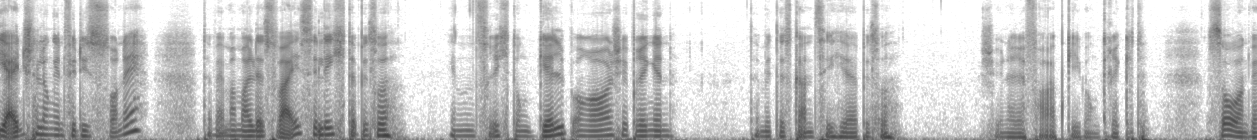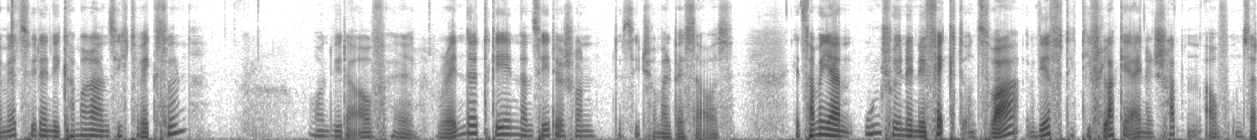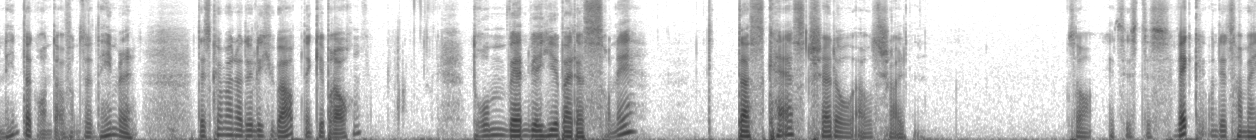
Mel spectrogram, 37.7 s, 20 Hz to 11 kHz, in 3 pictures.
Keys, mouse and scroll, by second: 12.7 KP_0, 14.8-17.7 drag, 18.1-19.9 middle drag, 34.2-36.0 drag.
